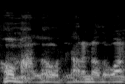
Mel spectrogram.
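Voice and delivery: quiet, barely audible mutter under the breath. Voicing the mayor muttering so no one hears: quiet muttered voice. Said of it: "in a quieter voice".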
